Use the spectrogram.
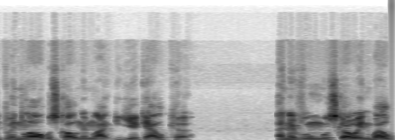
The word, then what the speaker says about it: Jagielka: It's Phil Jagielka. His nickname's fucking Jags. Not Yags.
